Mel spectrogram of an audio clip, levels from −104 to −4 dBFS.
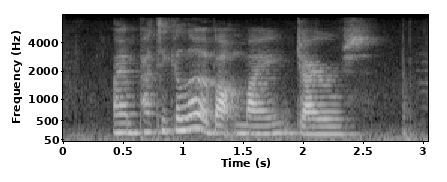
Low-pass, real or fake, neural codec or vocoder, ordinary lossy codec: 7.2 kHz; real; none; AAC, 48 kbps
